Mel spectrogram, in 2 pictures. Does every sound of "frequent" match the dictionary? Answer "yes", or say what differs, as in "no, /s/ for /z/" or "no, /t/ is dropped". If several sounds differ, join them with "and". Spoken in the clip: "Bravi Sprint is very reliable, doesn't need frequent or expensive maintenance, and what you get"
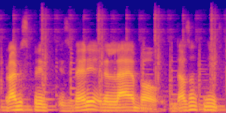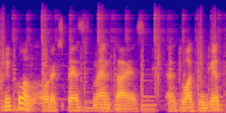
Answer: no, /t/ is dropped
